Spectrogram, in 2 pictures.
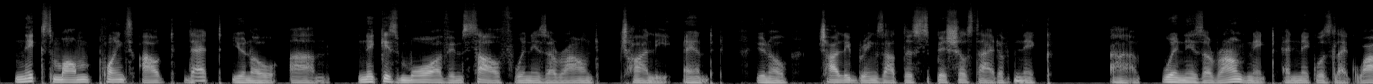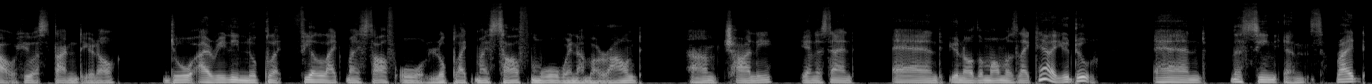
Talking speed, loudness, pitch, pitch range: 170 wpm, -27 LUFS, 90 Hz, 85-100 Hz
